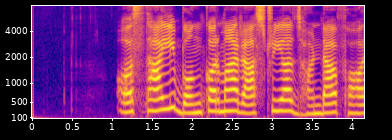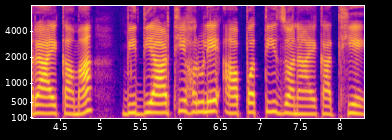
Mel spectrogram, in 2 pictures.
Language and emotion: Nepali, neutral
